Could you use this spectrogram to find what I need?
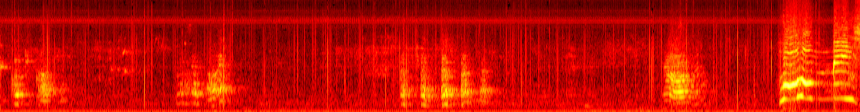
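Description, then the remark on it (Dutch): A parrot makes a series of short, raspy speech-like chatters with pauses between them, ending in a loud, shrill squawk, over faint steady background hiss. “Kan die papegaai nou nog meer van die leuke woordjes zeggen?”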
